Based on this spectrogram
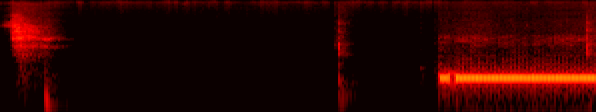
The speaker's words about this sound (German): Ja, der schämt sich schon, ans Telefon zu gehen.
